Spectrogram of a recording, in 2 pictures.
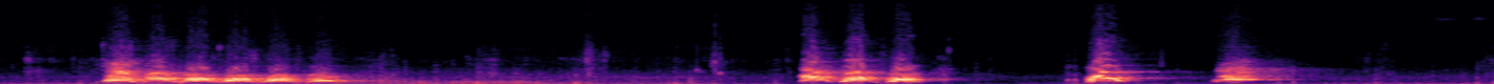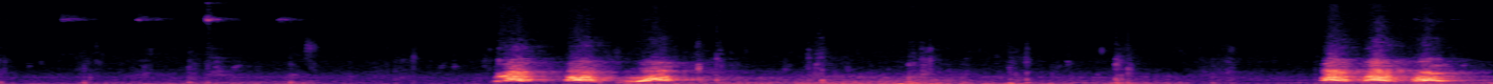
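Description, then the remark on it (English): A small Scottish terrier barks in quick, sharp bursts, clusters of yappy barks repeating every few seconds with brief pauses between, loud over a quiet outdoor background. “There's my friend with a little Scotty dog down there.”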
